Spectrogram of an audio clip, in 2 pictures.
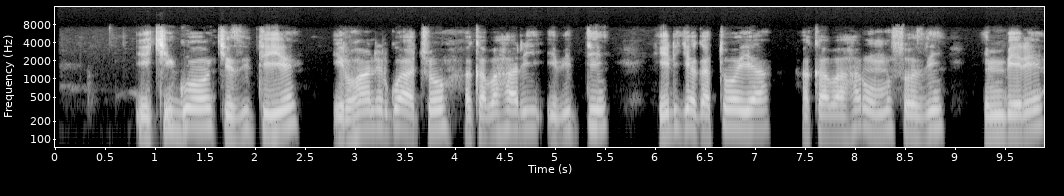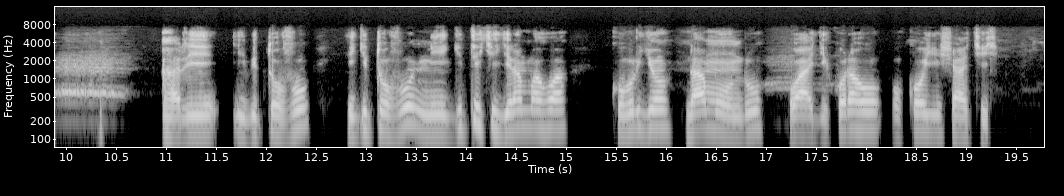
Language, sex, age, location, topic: Kinyarwanda, male, 50+, Musanze, government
